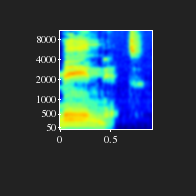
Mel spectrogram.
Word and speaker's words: minute: Today minute has two syllables stress on min. M minute interesting has three syllables stress on in.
